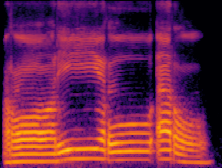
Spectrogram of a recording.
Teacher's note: takrir yaitu bergetarnya ujung lidah ketika pengucapan hurufnya dengan getaran yang halus disebabkan sempitnya makhraj. Sifat ini hanya dimiliki huruf ro. · Jadi ro ini memiliki sifat takrir. Jadi selain inhiraf dia memiliki sifat takrir atau bergetar. Tapi bergetarnya enggak boleh lebih dari sekali. Nah, di sini ada perhatian ya, enggak boleh ro.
